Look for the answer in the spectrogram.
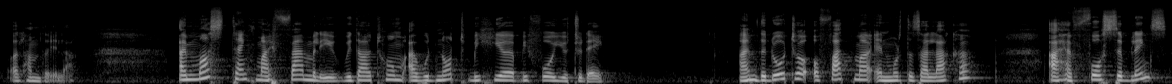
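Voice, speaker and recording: A woman raised in Tanzania, speaking as an election candidate to a room of elders. Her speech is forceful and insistent, and she builds long lists and repeats words to drive each point home. Her voice sits at an ordinary middle pitch. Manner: emphatic, piles up lists and repeats words when stressing a point. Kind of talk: campaign speech to a seniors' gathering. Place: community main hall.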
